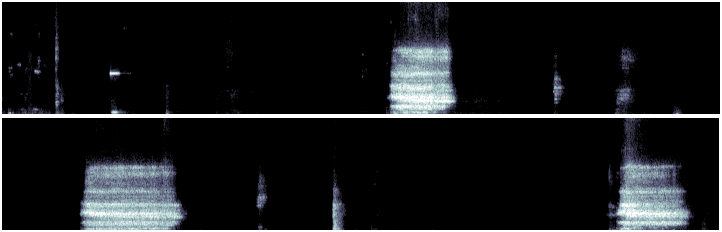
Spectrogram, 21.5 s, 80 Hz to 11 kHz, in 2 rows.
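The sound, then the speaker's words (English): Deep cleansing breaths, inhaling and exhaling, come as three long, loud, airy rushes of breath, spaced several seconds apart, with faint small clicks and ticks in the quiet between them. “We're going to take 3 deep cleansing breaths.”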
